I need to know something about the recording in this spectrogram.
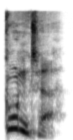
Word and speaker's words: Gunther: to remind everyone that gunther does not have a th in the name the h is silent yes it is technically gunter supposedly i'm not calling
